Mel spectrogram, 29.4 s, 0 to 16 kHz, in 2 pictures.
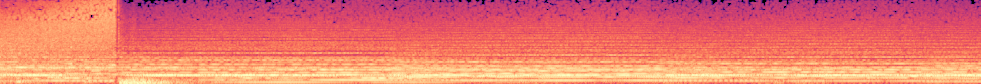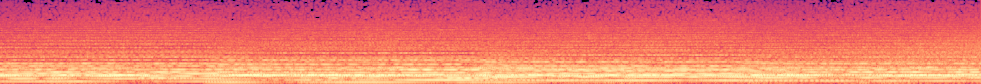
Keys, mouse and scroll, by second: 0.1 click, 4.4-17.3 drag, 17.5-22.4 drag, 22.9 click, 26.3-29.2 drag.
